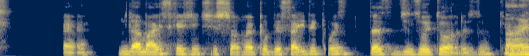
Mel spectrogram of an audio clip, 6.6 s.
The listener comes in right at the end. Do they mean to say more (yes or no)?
yes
